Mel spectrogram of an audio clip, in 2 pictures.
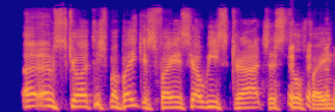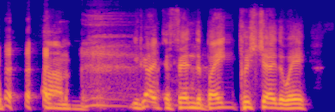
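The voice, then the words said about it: Put-on Scottish accent. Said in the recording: “My Scottish accent's better than my Australian one. It's good.”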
